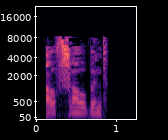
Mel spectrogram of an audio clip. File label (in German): "aufschraubend", German; adjectives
